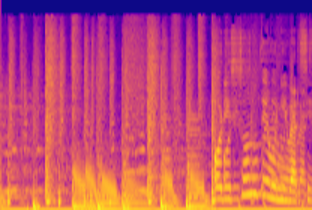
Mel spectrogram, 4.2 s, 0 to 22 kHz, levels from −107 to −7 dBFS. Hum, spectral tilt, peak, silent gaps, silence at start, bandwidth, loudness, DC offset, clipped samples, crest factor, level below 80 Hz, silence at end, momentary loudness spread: none; -6.5 dB/octave; -4 dBFS; none; 0 s; 16 kHz; -20 LUFS; 7%; under 0.1%; 14 dB; -26 dBFS; 0 s; 3 LU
